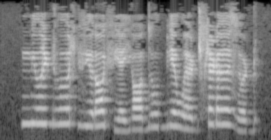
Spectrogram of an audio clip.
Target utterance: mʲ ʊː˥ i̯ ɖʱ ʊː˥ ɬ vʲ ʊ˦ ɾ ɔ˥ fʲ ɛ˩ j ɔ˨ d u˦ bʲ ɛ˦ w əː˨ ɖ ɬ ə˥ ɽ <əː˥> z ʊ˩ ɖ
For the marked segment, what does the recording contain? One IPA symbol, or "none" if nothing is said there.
əː˥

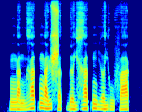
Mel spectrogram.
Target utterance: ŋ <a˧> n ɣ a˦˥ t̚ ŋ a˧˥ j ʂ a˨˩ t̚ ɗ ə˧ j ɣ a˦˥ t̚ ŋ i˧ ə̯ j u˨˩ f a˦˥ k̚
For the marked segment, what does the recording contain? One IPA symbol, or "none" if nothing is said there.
a˨˩˨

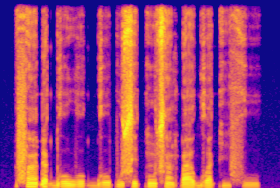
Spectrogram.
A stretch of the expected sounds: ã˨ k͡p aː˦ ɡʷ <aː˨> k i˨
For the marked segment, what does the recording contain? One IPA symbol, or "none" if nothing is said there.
aː˦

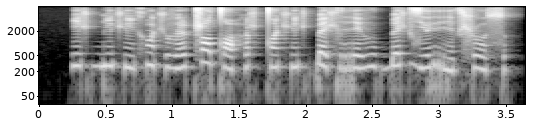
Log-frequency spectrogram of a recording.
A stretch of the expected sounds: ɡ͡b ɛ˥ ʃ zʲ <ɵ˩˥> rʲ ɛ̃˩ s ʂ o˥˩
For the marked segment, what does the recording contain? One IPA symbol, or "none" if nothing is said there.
o˩˥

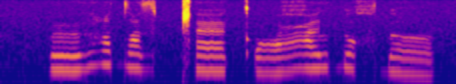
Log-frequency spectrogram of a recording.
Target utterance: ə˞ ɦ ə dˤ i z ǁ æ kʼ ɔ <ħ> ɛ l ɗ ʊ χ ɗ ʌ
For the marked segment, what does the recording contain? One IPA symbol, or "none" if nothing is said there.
ʕ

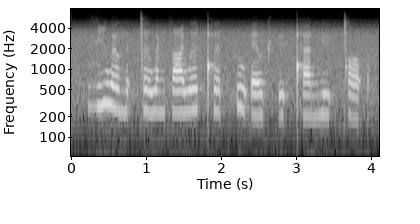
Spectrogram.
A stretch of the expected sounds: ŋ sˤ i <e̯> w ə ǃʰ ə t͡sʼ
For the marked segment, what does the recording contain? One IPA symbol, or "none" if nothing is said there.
e̯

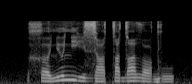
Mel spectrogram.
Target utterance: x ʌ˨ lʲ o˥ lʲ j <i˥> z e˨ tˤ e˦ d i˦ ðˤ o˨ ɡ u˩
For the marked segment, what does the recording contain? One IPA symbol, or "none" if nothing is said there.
i˨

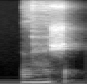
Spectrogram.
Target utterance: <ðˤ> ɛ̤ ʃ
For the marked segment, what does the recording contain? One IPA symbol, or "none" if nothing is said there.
ð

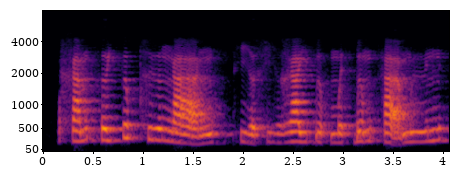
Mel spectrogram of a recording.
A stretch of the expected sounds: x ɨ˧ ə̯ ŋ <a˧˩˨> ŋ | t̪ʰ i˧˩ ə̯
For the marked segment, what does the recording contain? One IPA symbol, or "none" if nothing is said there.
a˧˩˨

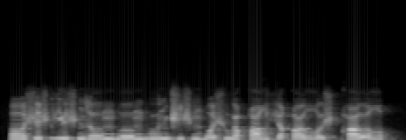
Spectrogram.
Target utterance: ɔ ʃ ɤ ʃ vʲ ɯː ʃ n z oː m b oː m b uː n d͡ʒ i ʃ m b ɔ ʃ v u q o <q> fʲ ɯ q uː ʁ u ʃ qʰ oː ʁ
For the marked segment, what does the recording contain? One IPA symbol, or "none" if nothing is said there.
ʁ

